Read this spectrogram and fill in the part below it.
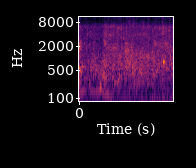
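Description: A river flowing past a village crossing trickles and burbles softly, a faint continuous watery wash with small splashy details and no voices over it.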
